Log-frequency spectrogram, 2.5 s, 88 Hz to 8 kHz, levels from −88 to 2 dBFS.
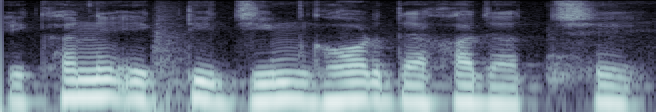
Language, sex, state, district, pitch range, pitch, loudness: Bengali, male, West Bengal, Cooch Behar, 130-145 Hz, 135 Hz, -14 LUFS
